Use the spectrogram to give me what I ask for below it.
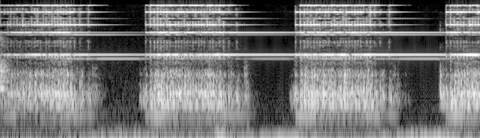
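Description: A timer alarm goes off when three minutes are up, ringing in bell-like bursts about a second long with short gaps between. Four bursts can be heard, the last one cut off. The ringing is fairly faint and stands alone.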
